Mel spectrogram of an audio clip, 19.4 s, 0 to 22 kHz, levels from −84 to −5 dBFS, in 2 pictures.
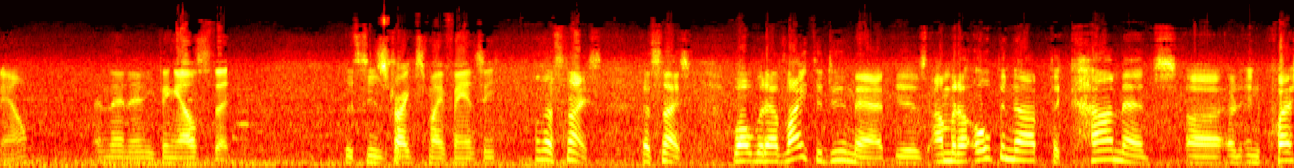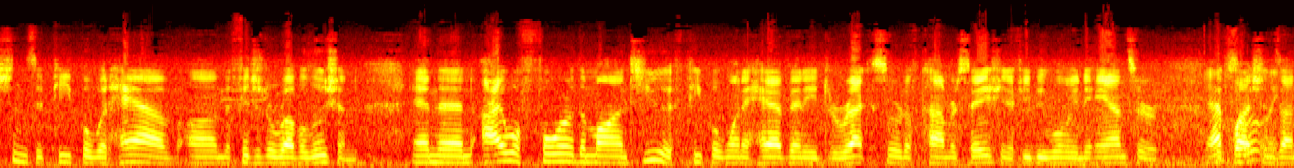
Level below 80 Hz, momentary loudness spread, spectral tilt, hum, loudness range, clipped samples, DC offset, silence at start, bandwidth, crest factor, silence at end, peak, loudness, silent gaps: -48 dBFS; 10 LU; -3 dB/octave; none; 2 LU; under 0.1%; under 0.1%; 0 s; 15 kHz; 16 dB; 0 s; 0 dBFS; -15 LUFS; none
